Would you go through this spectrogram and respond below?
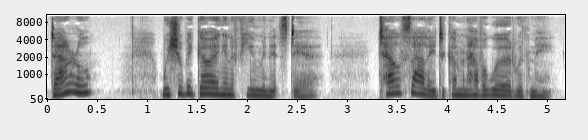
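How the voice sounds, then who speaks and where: A woman's voice: medium pitch, expressive, brisk, a little mellow, no room sound, lightly acted. A composed, indulgent mother in middle age, acted by a woman reader. She speaks in a genteel, motherly way in a storybook, with a dry sound. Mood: brisk.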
